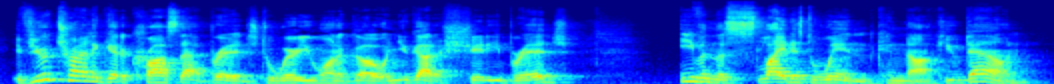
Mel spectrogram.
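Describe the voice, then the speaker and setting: Audible room echo surrounds a man with a fairly high pitch, speaking at a moderate pace in an animated tone with lively intonation. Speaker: life and business coach. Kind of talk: live online training. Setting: live stream.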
